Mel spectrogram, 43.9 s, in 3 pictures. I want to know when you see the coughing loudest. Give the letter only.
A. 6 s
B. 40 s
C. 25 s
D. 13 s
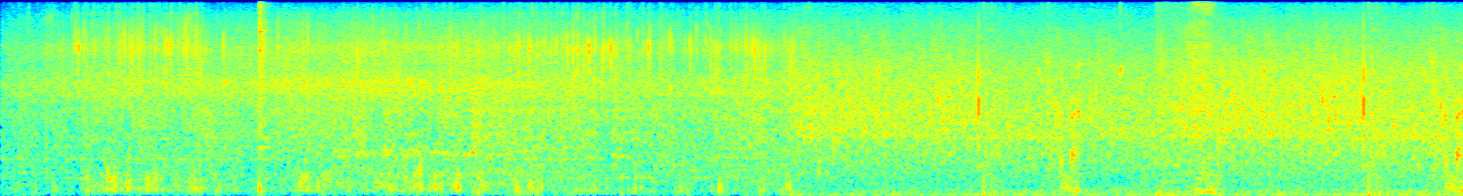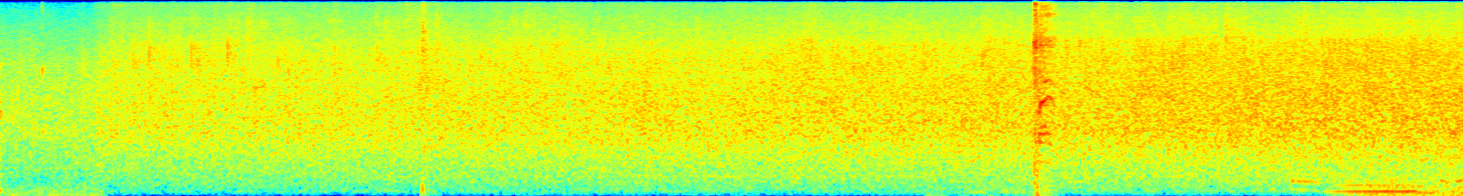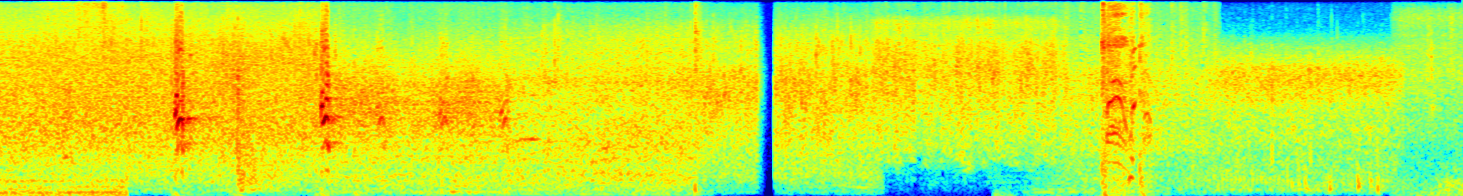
B.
